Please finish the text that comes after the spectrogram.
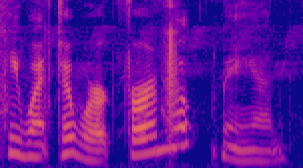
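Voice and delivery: plain reading voice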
